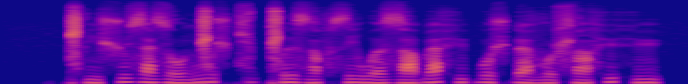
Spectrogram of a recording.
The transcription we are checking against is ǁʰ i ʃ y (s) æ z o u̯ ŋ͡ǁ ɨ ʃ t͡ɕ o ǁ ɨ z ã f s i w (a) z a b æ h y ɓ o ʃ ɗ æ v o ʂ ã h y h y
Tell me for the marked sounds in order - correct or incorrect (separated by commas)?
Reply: incorrect, incorrect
